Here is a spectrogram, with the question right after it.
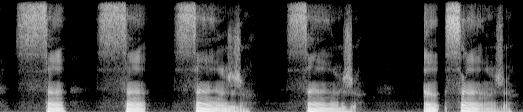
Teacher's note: this combination, EN, so nasal as well, it will go in your nose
